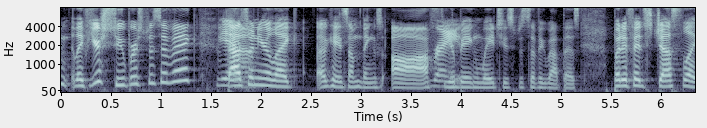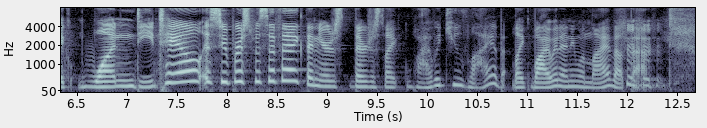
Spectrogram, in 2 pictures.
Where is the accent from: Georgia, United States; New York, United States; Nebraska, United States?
New York, United States; I'm from a small town and I don't know, New York. I'm from New York.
